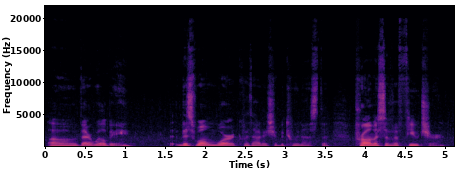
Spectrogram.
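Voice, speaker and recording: A scheming dark sorcerer ruler, acted by a man, speaks in a low and very animated voice over noticeable background noise. He is smug, coercive and possessive, talking down to the listener with theatrical pauses and sighs in an immersive fantasy roleplay. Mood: smug, grandiose.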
